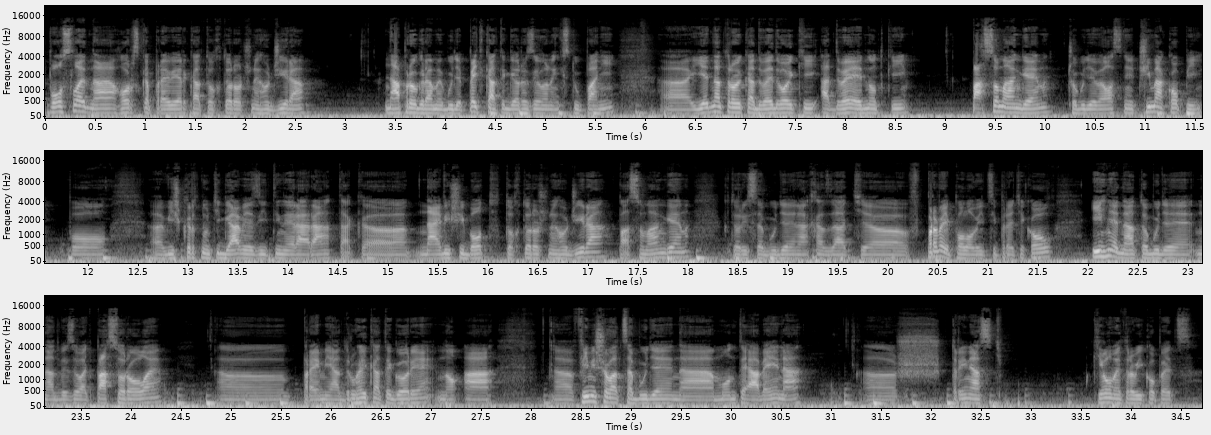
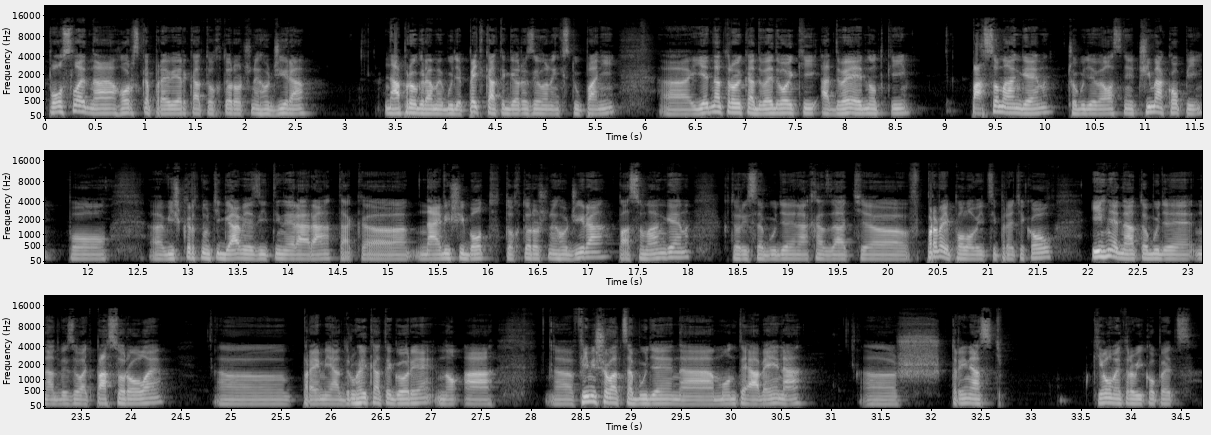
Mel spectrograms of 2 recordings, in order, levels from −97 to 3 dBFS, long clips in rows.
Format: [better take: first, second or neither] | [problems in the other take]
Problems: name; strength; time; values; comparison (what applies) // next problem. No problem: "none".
second | low rumble; faint; throughout; 25 dB below the speech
